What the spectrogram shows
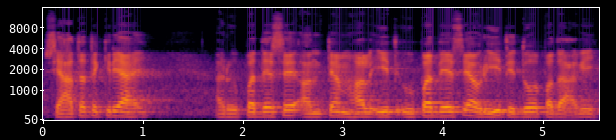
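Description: A man's voice: mid-range voice, fairly even intonation, a little slow, highs cut off. A man teaching a class on Sanskrit grammar. He repeats key terms and puts questions to his students. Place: ashram classroom. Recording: long hall reverb.

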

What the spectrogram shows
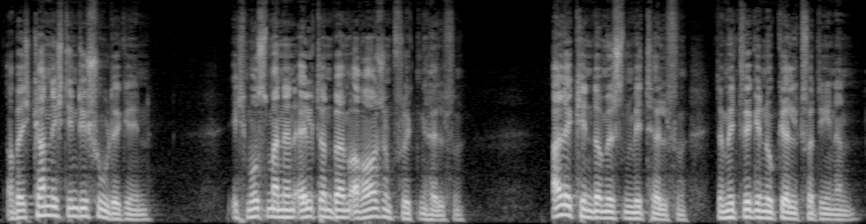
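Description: Storybook working boy, earnest, quicker, higher, man reading. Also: animated, a little mellow, close to an everyday voice. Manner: earnest, hurried in places. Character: hardworking young boy, earnest.

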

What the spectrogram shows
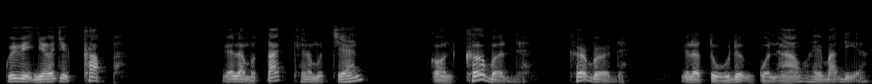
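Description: A man teaching English on the radio, giving each word and example slowly, spelling words out letter by letter and translating them. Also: lowish voice, expressive, husky, dry recording. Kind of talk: slow, deliberate language lesson. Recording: dry, dull lo-fi radio broadcast.

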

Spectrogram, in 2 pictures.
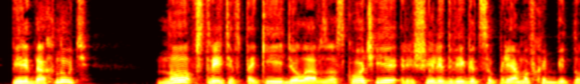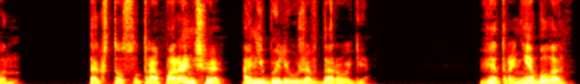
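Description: A man narrating a storybook in a scripted reading, lively and expressive. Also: medium pitch, no room sound, studio quality. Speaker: audiobook narrator.

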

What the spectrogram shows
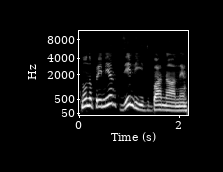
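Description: A woman's voice: low voice, very animated, a little slow, dry recording, muffled recording, full character voice. A woman doing a fussy lecturing parrot. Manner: indignant, lecturing, drawn out. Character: fussy, strict know-it-all male parrot.

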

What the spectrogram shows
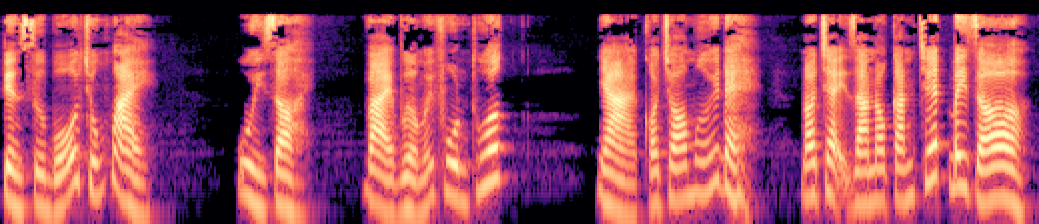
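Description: A woman's voice: medium pitch, animated, normal speed, dry recording, studio quality, voice pushed up, natural voice. A woman voicing a grumpy village homeowner who scolds and curses. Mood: angry.

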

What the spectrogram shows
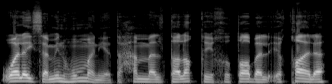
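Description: Man, storyteller, scripted narration, mid-pitched voice, dry close sound. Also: fairly quick, no echo.

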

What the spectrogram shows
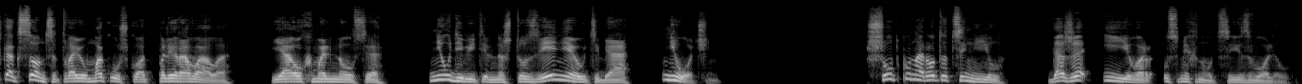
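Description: A man's voice: medium pitch, no room sound. A man narrating a first-person audiobook in a wry, ironic way, close to the mic.

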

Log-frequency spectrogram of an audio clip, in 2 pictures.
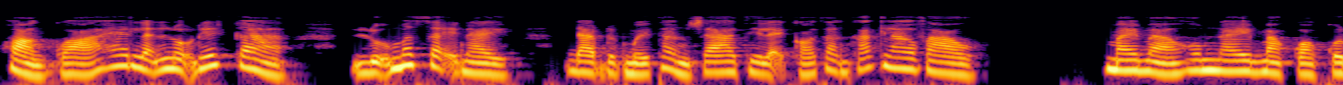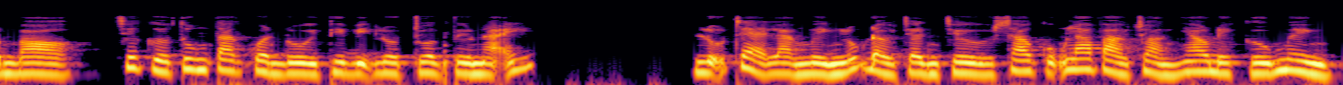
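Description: Brief: low-voiced woman, lively comic story narration, muffled recording. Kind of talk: first-person story reading.

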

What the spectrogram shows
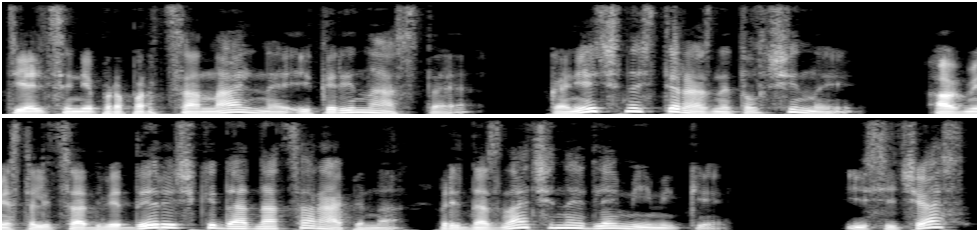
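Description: A man narrating a first-person audiobook, expressive and ironic. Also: on the low side, no room sound, studio quality.

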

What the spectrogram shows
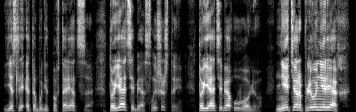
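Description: A man voicing an irritable old male landowner who shouts in slow, heavy bursts, in a dry recording. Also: fairly low pitch, big pitch swings, slightly rough, no echo, voice pushed down, exaggerated voice. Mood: scolding.

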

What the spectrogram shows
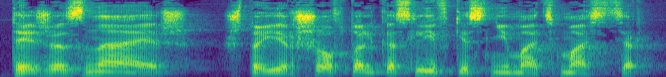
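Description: A man's voice: mid-range voice, a little slow, natural voice. Man doing a sardonic, weary police lieutenant. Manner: sarcastic, curt.

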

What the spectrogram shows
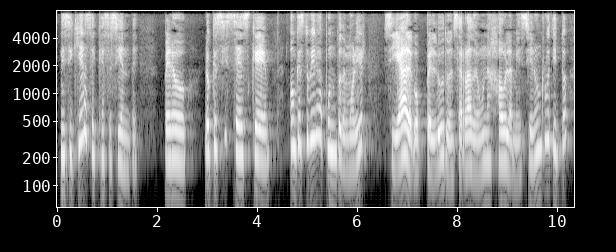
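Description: A woman reads a storybook aloud at a middle pitch, her narration wry and sardonic. The radio recording sounds dull and lo-fi. Her delivery stays dry and mocking. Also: a little mellow, breathy edge. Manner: wry, sardonic first-person narration as a cat.

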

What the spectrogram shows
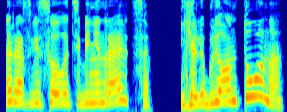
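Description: A woman's voice: high voice, animated, fairly quick, dry recording, studio quality, voice pushed up. A woman reading an audiobook, voicing a blunt, anxious young woman who snaps at people. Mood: exasperated. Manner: blunt, exasperated, rude outbursts. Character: young woman, brash, anxious, sharp-tongued.

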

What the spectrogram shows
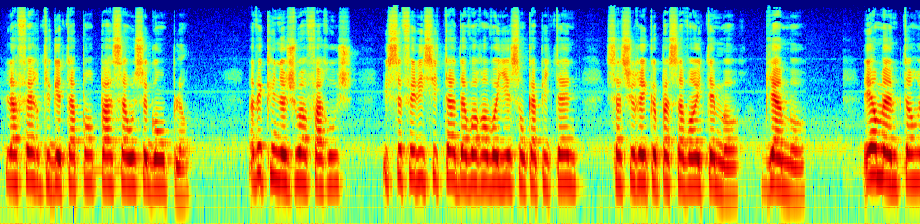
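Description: A woman narrating an old historical adventure novel as an audiobook. She reads in a measured, expressive way, and her voice sits a bit high for a woman. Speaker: audiobook reader.

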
